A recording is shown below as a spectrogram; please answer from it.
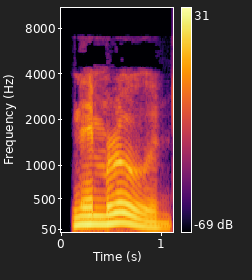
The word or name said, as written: Nimrud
